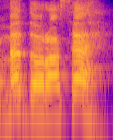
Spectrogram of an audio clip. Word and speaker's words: مدرسة: Pas ha, c'est ha avec soukoun. مدرسة. Voilà. Madrasah.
